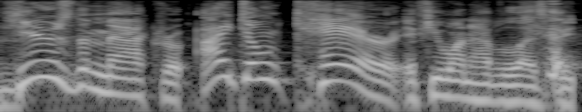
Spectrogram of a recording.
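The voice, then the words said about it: Whiny voice. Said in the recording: “he uses his whiny voice”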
